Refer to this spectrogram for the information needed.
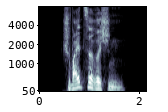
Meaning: inflection of schweizerisch: 1. strong genitive masculine/neuter singular 2. weak/mixed genitive/dative all-gender singular 3. strong/weak/mixed accusative masculine singular 4. strong dative plural
- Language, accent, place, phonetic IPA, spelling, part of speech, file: German, Germany, Berlin, [ˈʃvaɪ̯t͡səʁɪʃn̩], schweizerischen, adjective, De-schweizerischen.ogg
